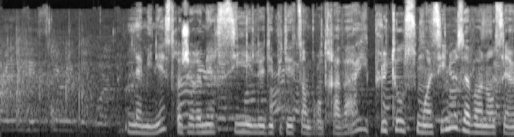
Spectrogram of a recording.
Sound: applause

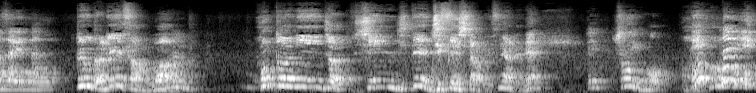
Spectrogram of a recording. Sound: laughs

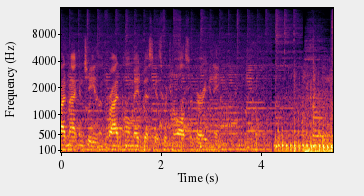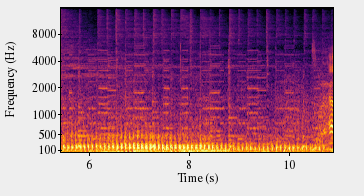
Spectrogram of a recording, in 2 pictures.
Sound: helicopter sound

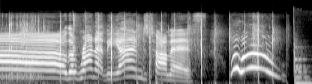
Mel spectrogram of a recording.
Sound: applause

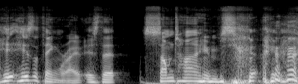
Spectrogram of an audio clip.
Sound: laughing lightly

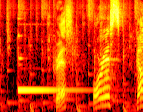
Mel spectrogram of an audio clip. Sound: bell dings

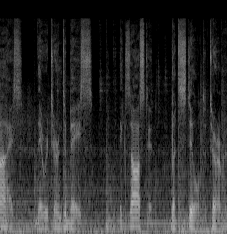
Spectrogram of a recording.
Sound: voiceover

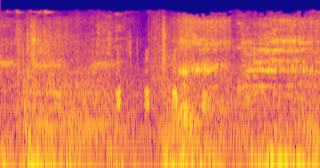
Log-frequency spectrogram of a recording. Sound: chicken Clucks

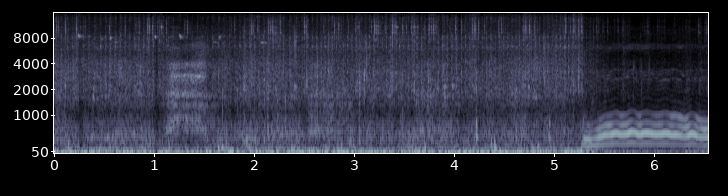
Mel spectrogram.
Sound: cycle Riding Sound

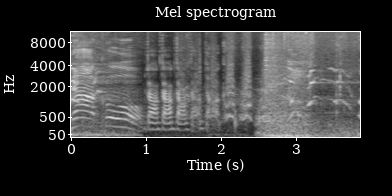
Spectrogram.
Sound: dogs barking; gasping

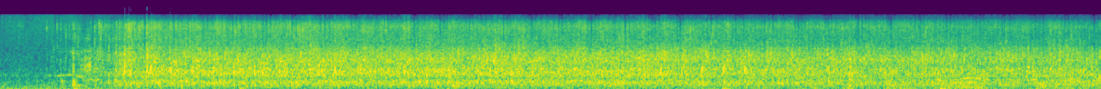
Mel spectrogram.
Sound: applause

